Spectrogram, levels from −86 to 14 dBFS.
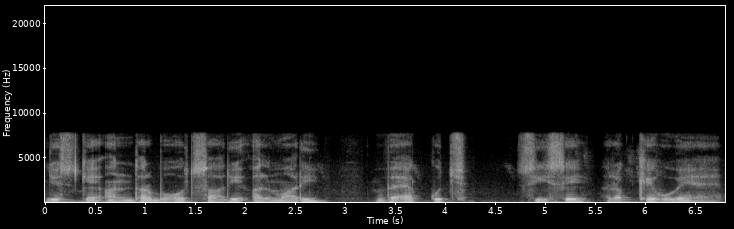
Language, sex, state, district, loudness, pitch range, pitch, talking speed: Hindi, male, Uttar Pradesh, Shamli, -20 LUFS, 110-125 Hz, 115 Hz, 95 wpm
